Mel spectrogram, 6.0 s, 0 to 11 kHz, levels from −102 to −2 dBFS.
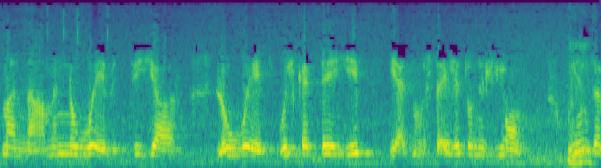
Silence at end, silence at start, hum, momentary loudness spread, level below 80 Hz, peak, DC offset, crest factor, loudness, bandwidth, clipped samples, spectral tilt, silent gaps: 0 s; 0 s; none; 7 LU; -50 dBFS; -2 dBFS; under 0.1%; 12 dB; -14 LUFS; 9.4 kHz; under 0.1%; -6.5 dB/octave; none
